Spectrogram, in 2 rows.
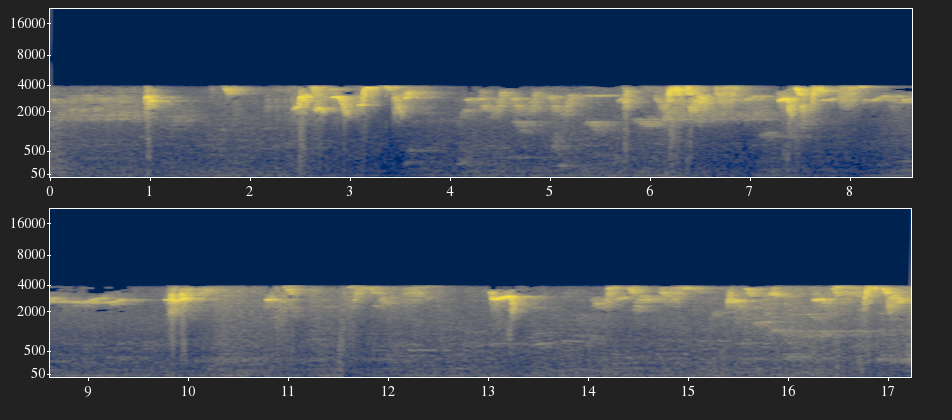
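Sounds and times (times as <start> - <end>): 
Oriental magpie-robin whistling song: 0.2 - 17.2.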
